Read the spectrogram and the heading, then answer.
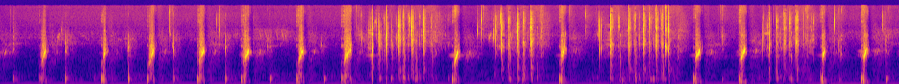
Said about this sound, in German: Vor allem als Katzenalarm. Und der Hausrotschwanz lebt dort, wo wir wohnen.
